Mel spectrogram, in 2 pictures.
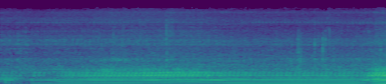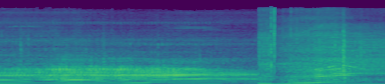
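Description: Subaru WRX's turbocharged flat-four engine idling just after being started, getting louder about halfway through. Near the end its note rises as the car pulls away.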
